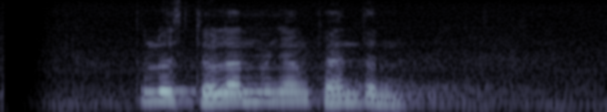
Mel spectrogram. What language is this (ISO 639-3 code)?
jav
